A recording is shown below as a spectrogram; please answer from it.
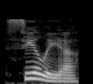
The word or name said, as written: celia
